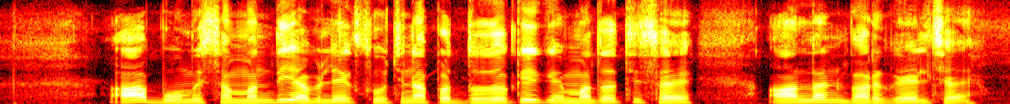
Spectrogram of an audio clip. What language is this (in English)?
Maithili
